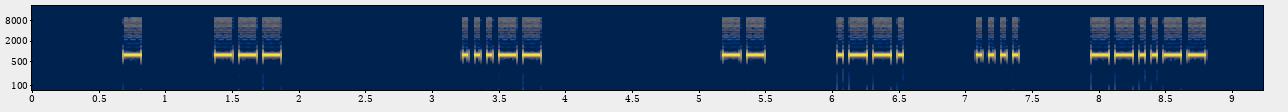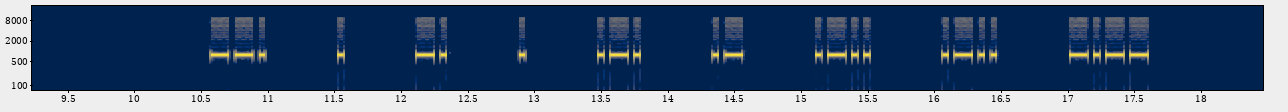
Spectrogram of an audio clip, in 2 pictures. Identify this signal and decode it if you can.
Morse code, heard as a keyed tone, about 27 wpm, spaced as for 12 wpm, 800 Hz. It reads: TO 3 MPH, GENERALLY
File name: Spaced Characters / Spaced Characters-mp3s / Weather5 5 sp @25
